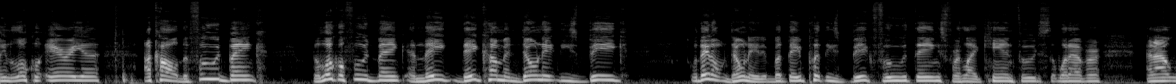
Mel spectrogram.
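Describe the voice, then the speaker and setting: A man telling a personal story to an audience, acting out the dialogue with lively jumps in his voice. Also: normal speed, no room sound. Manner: animated, acts out quoted dialogue with pitch jumps. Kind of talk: storytelling talk.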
